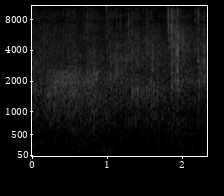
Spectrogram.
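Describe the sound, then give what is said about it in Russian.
An audience claps together to honour guests at a church gathering, a steady wash of many hands lasting a few seconds, even and moderately quiet throughout, with no talk heard. “Мы еще раз похлопаем для вас.”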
